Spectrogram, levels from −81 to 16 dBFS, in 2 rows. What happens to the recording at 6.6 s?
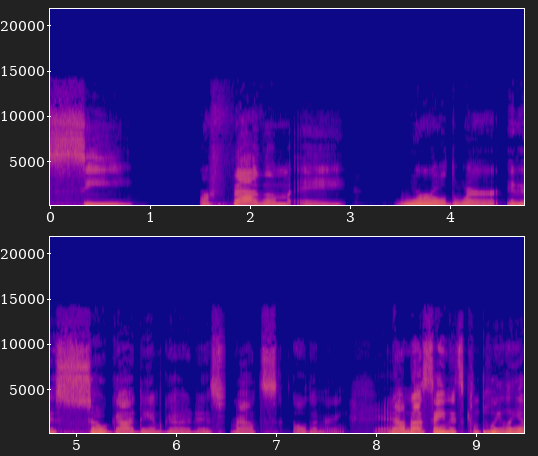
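Right after "so goddamn good it", from 6.44 to 6.59 s, there's AAC frame loss with concealment: about 110 ms of frames drop out, and the decoder patches the gap from the last good spectrum, leaving a smeared, noisy, phasey blur.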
